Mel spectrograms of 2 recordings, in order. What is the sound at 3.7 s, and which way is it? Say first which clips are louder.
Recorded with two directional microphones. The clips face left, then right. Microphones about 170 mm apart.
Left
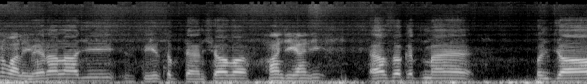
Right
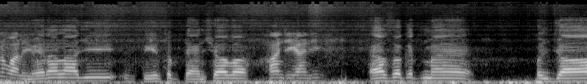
Speech: right 2 dB; 25° right (ahead or behind).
